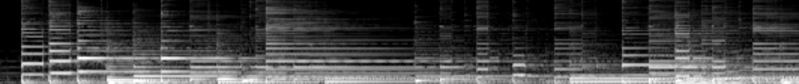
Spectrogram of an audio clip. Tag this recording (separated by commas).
Plucked string instrument, Musical instrument, Music, Guitar, Acoustic guitar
